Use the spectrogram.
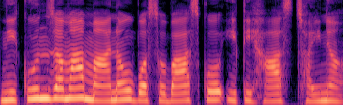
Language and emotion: Nepali, neutral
